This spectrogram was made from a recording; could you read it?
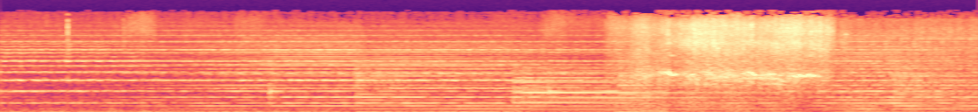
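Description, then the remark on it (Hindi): A car engine drones steadily, then tires skid loudly for about two seconds near the end as the car nearly collides with an oncoming truck, a harsh screeching burst over the running motor. No one speaks. “कुछ नहीं जनाब, मैं ड्राइव कर रही थी कि देखा सामने से एक ट्रक मेरी तरफ आ रहा है, हमारा एक्सीडेंट होते होते बचा।”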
